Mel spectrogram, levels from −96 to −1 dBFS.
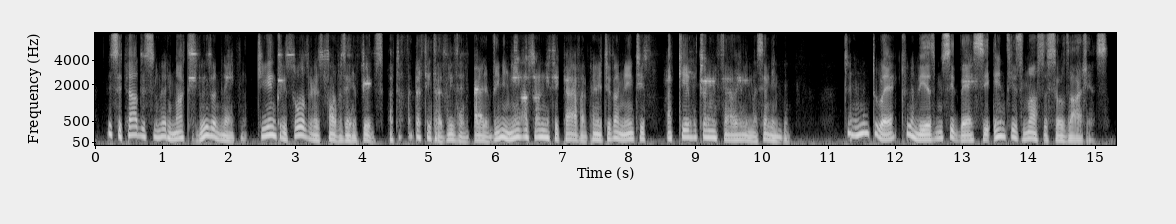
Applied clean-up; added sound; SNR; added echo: neural diffusion model UNIVERSE++.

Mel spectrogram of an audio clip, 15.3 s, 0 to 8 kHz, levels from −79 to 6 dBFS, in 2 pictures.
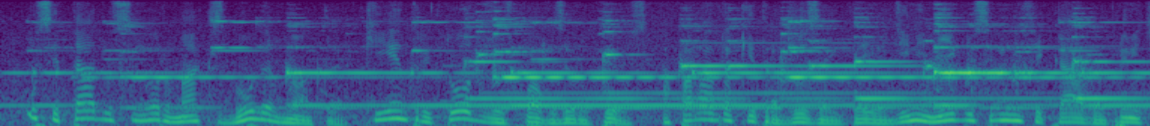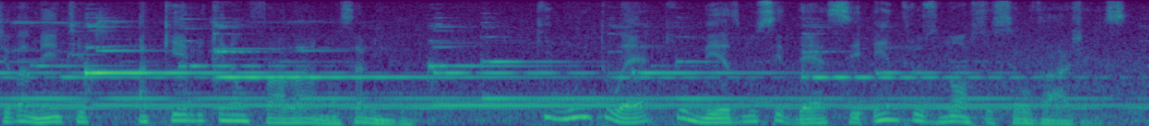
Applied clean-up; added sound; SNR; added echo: none; Wind chime; -2 dB; none.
